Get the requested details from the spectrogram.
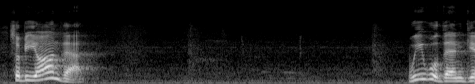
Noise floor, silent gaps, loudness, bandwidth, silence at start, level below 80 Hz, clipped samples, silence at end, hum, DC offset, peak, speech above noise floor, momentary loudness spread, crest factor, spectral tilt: -47 dBFS; none; -15 LUFS; 16 kHz; 0.1 s; -50 dBFS; under 0.1%; 0 s; none; under 0.1%; -2 dBFS; 33 dB; 11 LU; 18 dB; -6 dB/octave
